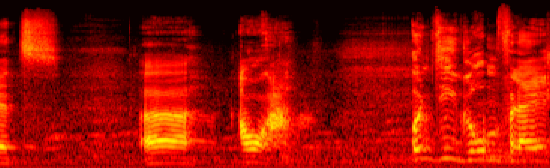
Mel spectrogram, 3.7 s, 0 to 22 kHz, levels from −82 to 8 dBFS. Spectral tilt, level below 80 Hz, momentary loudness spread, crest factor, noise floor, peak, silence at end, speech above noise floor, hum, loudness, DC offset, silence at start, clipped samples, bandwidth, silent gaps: -0.5 dB/octave; -64 dBFS; 20 LU; 16 dB; -44 dBFS; -8 dBFS; 0 s; 22 dB; none; -22 LUFS; under 0.1%; 0 s; under 0.1%; 18 kHz; none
